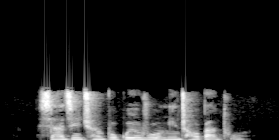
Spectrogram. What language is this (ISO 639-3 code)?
zho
